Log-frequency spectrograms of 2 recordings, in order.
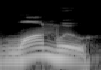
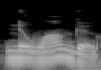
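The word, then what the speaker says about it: Nwangwu: pronounce my name wrong they keep saying wanwu and my understanding is it's nuwangu i feel like this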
